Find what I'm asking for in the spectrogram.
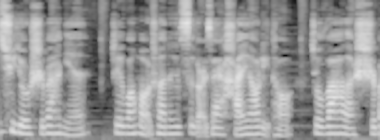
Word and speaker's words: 王宝钏: 比如说最近特别流行那个王宝钏挖野菜那个事儿，当然有人说规范的读音叫王宝钏啊，但是咱们大众好像说王宝钏比较多，所以我就还说王宝钏吧。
